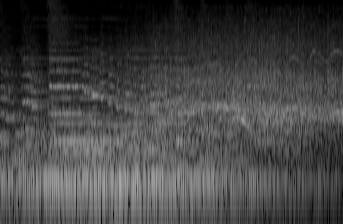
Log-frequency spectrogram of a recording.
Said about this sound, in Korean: 관객들은 감동해 자리에서 일어나 박수를 치며 환호했다.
